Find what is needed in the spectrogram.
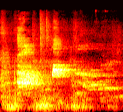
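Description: Young children's voices, with a brief high squeal about a second in, over the movement noise of the group settling onto the floor.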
